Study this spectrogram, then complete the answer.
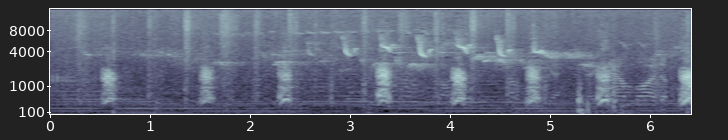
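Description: In the video game Kingdom Come: Deliverance 2, a dog barks repeatedly at a distance, making regular short yaps roughly every second over a quiet ambient background.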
